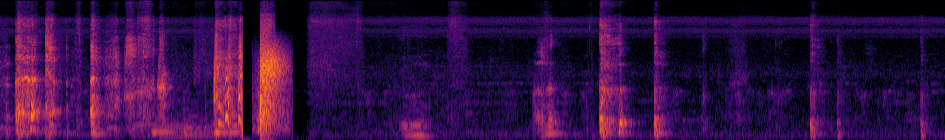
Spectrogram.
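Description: Several loud acted coughs and throat sounds, some with groaning, over background music and a steady hiss; imitated coughing in a comedy sketch.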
